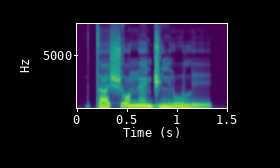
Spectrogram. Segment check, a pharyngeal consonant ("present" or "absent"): absent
